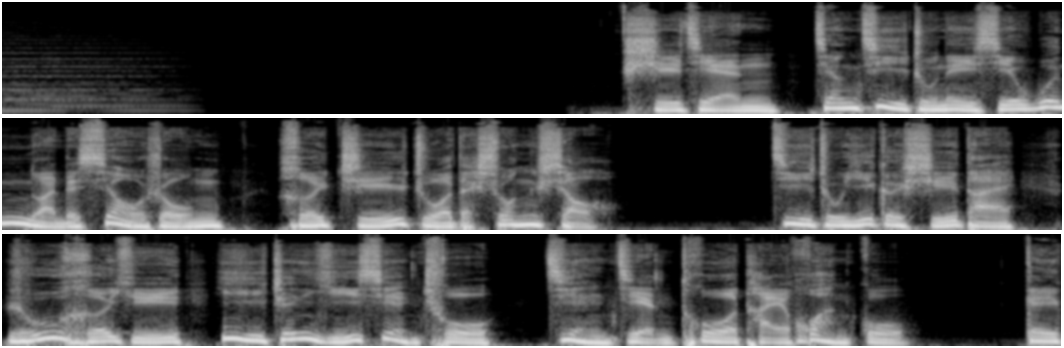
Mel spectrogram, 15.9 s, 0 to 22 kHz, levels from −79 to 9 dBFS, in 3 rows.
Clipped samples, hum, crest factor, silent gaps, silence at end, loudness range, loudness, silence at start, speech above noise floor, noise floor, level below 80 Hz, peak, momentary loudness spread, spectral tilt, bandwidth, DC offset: 0.2%; none; 8 dB; none; 0 s; 3 LU; -8 LUFS; 3.1 s; 48 dB; -55 dBFS; -22 dBFS; 0 dBFS; 5 LU; -4.5 dB/octave; over 20 kHz; under 0.1%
